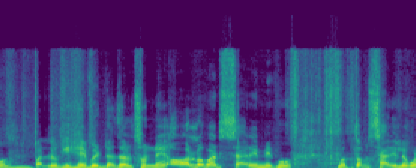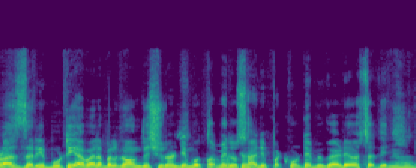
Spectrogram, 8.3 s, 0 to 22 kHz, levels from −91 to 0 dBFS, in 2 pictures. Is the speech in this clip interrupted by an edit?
no; 0 cuts

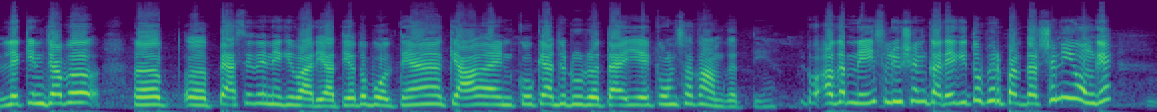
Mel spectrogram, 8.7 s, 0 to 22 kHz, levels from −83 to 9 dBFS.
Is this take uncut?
no; 1 cut; at 6.1 s

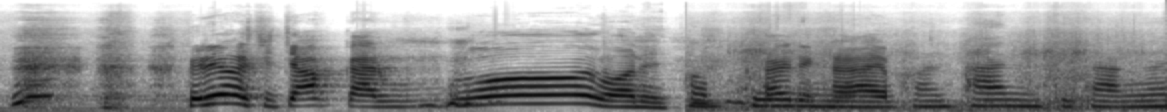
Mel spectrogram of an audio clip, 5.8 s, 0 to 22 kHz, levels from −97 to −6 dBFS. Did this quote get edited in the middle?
yes; 1 cut; at 4.4 s

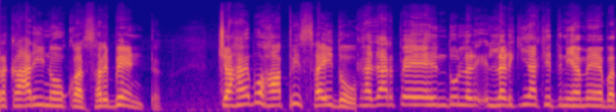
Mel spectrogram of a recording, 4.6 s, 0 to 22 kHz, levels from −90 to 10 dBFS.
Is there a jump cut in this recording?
yes; 1 cut; at 2.7 s

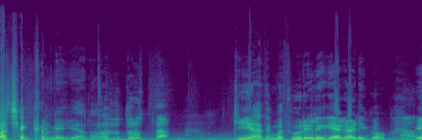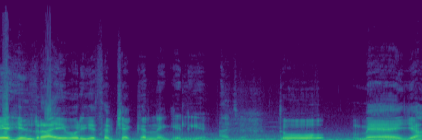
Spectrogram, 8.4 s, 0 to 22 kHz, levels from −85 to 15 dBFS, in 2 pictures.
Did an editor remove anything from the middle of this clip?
no; 0 cuts

